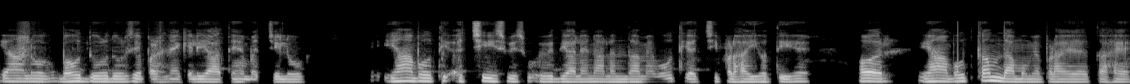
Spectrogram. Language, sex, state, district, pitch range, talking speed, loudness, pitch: Hindi, male, Bihar, Lakhisarai, 125-140 Hz, 195 wpm, -18 LUFS, 130 Hz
